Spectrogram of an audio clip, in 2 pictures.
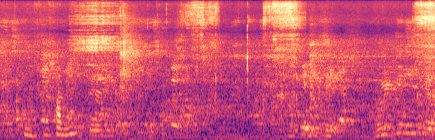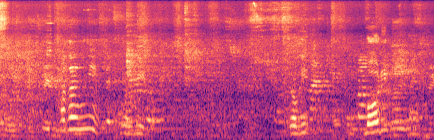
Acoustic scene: restaurant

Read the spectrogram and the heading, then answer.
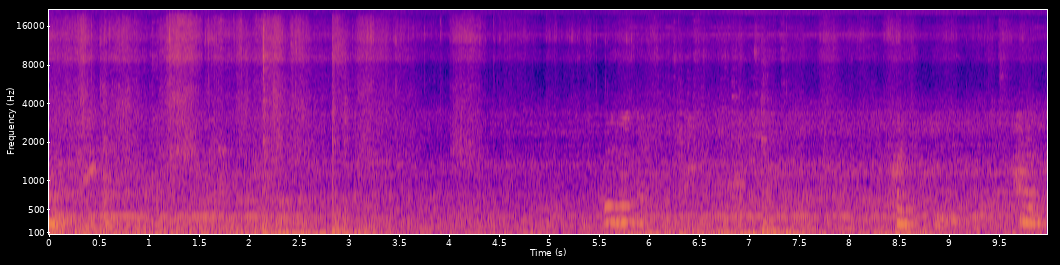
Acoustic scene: elevator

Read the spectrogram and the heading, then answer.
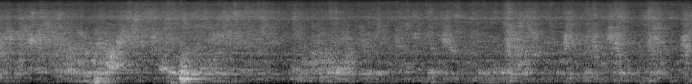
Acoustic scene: restroom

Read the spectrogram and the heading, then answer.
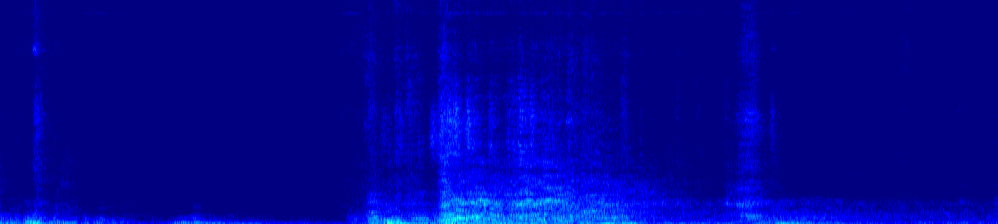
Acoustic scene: elevator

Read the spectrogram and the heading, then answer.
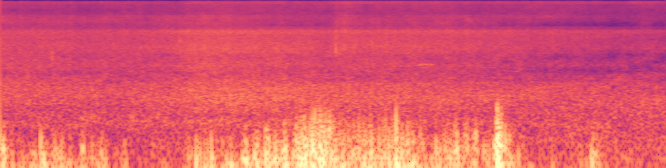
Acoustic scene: residential area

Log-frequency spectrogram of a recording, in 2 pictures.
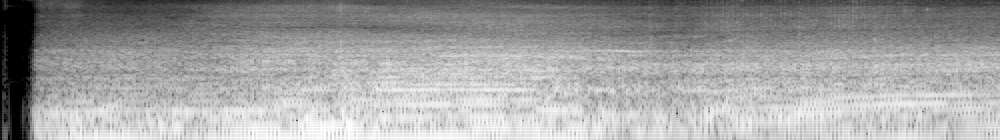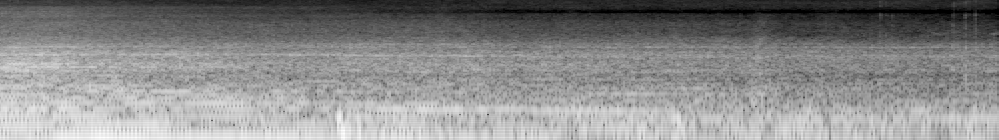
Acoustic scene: residential area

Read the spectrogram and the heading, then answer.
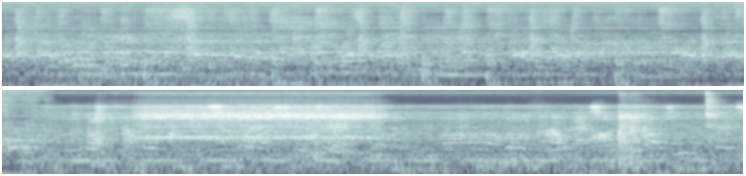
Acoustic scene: cafe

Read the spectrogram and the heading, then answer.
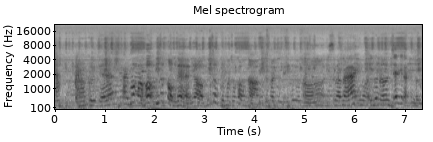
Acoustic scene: restaurant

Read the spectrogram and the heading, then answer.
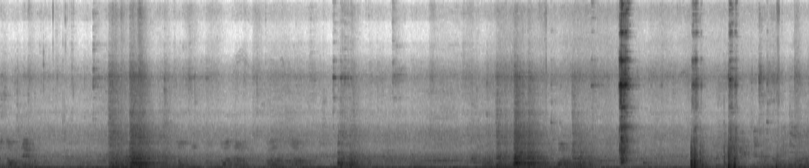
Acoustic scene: restaurant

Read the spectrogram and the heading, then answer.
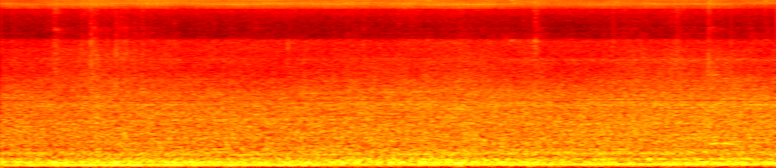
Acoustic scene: bus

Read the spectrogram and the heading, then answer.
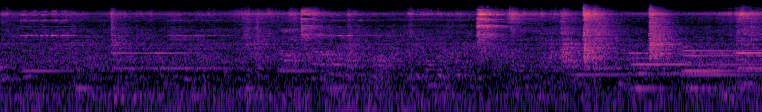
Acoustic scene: cafe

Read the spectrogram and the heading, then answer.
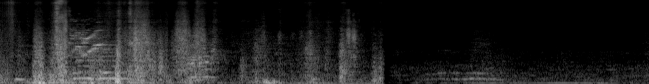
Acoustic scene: elevator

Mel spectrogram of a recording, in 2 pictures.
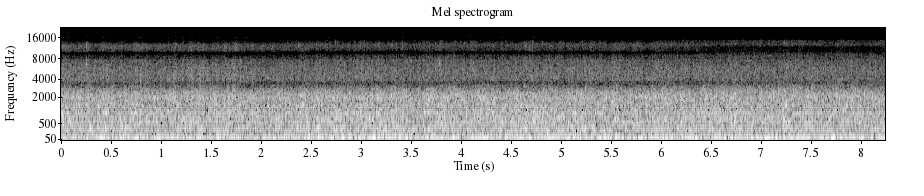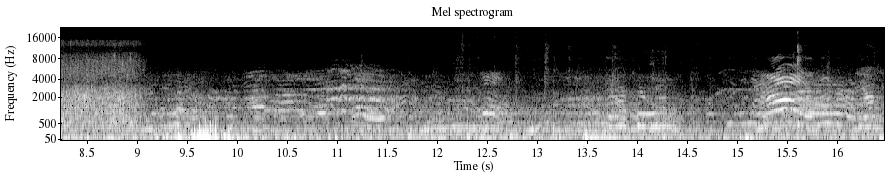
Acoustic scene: park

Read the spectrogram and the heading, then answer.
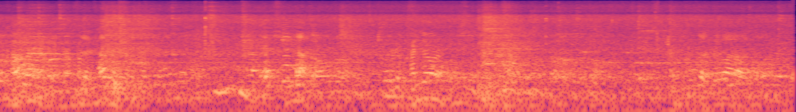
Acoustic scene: restaurant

